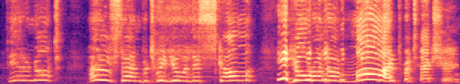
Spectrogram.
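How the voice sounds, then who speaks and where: In a put-on character voice with an extremely high pitch, the speaker talks at a fairly slow pace. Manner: heroic, protective.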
